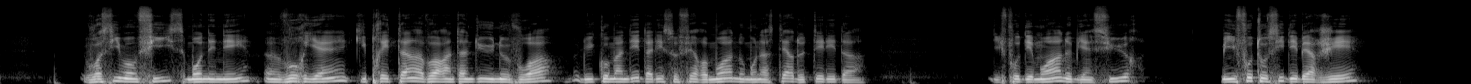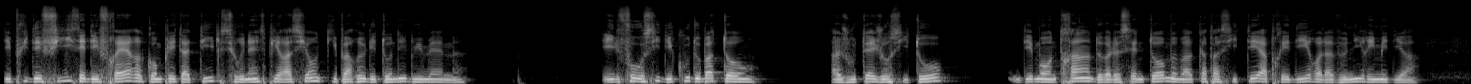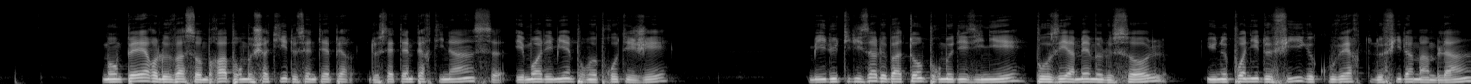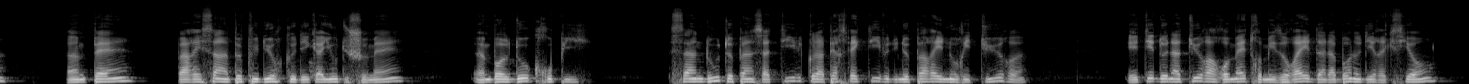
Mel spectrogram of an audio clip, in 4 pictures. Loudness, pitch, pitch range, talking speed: -21 LUFS, 125 Hz, 115-135 Hz, 150 wpm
